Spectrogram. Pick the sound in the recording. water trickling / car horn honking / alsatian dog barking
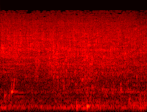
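water trickling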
